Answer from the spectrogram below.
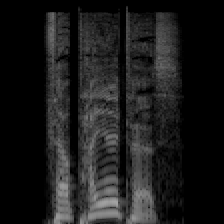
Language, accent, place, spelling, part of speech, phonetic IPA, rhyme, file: German, Germany, Berlin, verteiltes, adjective, [fɛɐ̯ˈtaɪ̯ltəs], -aɪ̯ltəs, De-verteiltes.ogg
- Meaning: strong/mixed nominative/accusative neuter singular of verteilt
